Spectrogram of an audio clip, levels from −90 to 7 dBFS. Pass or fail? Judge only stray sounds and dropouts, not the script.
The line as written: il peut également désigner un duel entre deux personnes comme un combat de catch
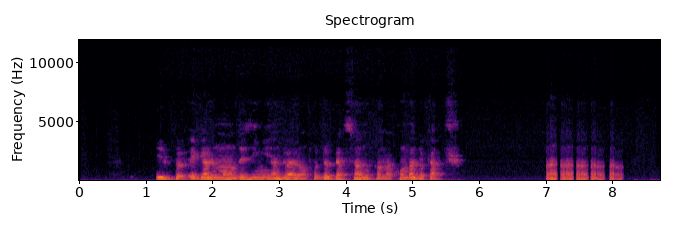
fail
